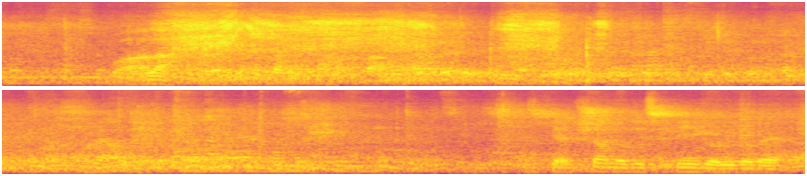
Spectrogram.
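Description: A tool scrapes through loose sand.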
